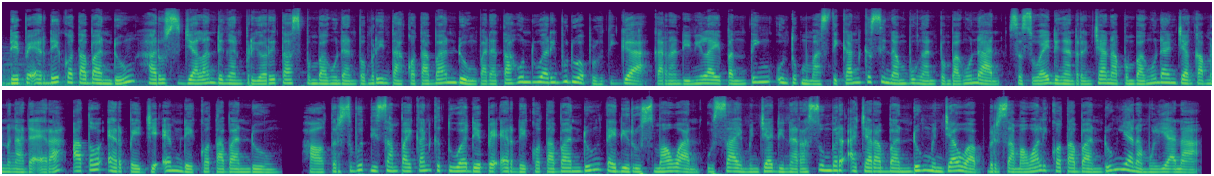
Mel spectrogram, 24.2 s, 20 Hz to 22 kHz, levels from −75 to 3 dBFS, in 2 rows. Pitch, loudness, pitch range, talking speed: 165 Hz, -15 LUFS, 150-185 Hz, 130 wpm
